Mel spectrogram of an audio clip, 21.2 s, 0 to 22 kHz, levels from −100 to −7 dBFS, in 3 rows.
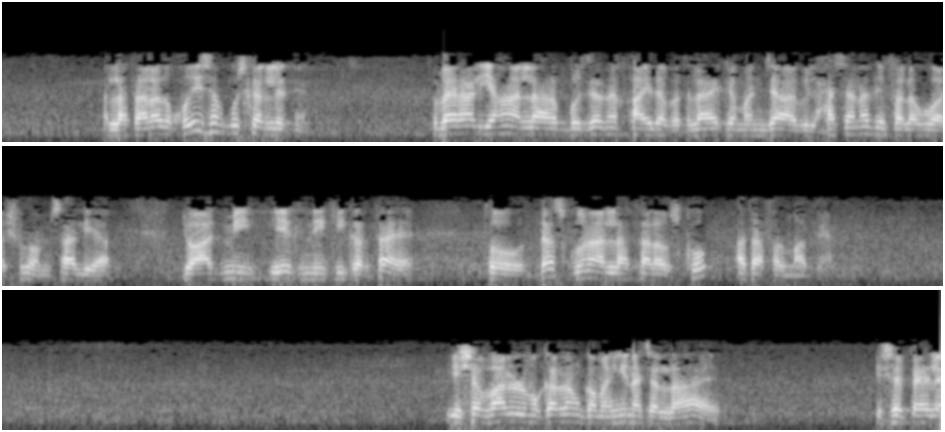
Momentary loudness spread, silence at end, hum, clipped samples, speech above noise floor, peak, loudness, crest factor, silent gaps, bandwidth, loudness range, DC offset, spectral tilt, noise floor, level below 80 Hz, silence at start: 12 LU; 0 s; none; under 0.1%; 25 dB; 0 dBFS; -19 LUFS; 22 dB; none; 6 kHz; 5 LU; under 0.1%; -6 dB/octave; -45 dBFS; -60 dBFS; 0 s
